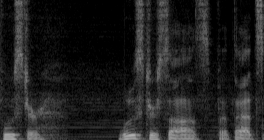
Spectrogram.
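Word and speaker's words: Worcestershire: grew up with that Valdemar Night Road being pronounced as worsture sauce. Worstisher. That is not. There are going to be people that swear that that's how you pronounce it. No. Yeah, it's worooster.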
